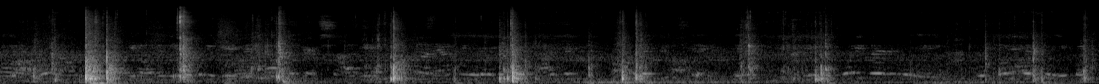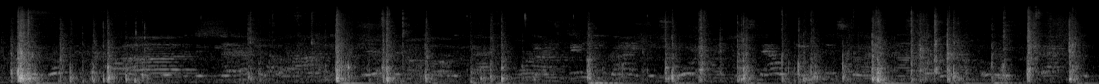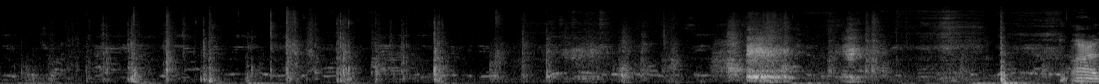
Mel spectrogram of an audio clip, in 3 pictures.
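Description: Cardboard blaster boxes being set down and stacked on a tabletop: a string of irregular light knocks and scuffs, the loudest about a second in and near 11 seconds, with a faint wavering voice-like sound underneath.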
